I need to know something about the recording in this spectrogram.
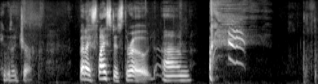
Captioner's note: laughs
